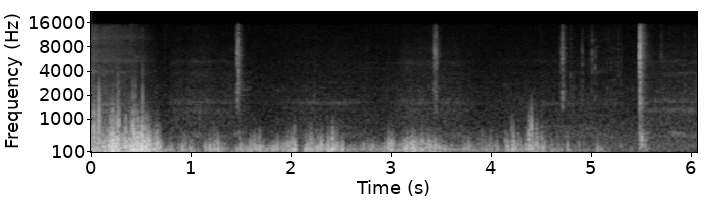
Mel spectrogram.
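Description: Mortar being worked onto clay roof tiles with a hand tool: irregular scraping and knocking with scattered sharp clicks and phone handling noise. One louder click comes near the end, after which it goes quieter.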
